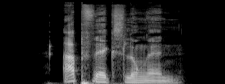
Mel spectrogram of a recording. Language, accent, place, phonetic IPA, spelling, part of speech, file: German, Germany, Berlin, [ˈapˌvɛkslʊŋən], Abwechslungen, noun, De-Abwechslungen.ogg
- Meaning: plural of Abwechslung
